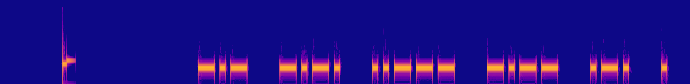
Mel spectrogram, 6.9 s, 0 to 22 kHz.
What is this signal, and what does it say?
Morse code, heard as a keyed tone, about 22 wpm, spaced as for 16 wpm, 700 Hz. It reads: KC2YRE
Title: USA Call Signs - 6 Characters - 2x Character Spacing - 22wpm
